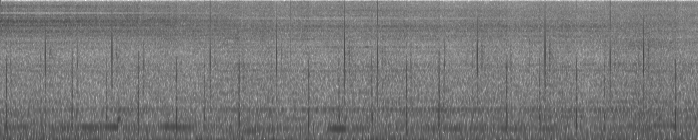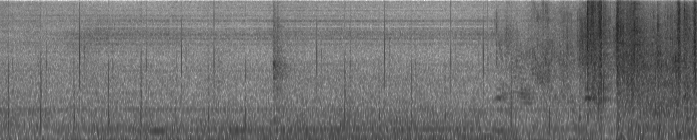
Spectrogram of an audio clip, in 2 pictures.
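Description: A low electronic drone hums steadily.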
